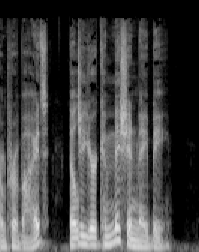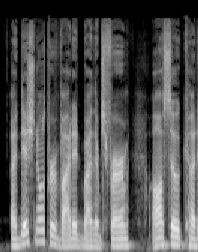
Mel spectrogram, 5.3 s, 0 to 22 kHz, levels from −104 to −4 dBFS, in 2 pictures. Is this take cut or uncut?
cut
